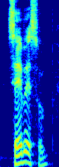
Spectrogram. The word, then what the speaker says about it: Seveso: Este segundo caso se trata, o más bien es llamado Seveso, con S. Ceveso, Seveso. Y es que Seveso, perdón, con acento en la E, primera E, Seveso es un pequeño pueblo italiano, un municipio.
